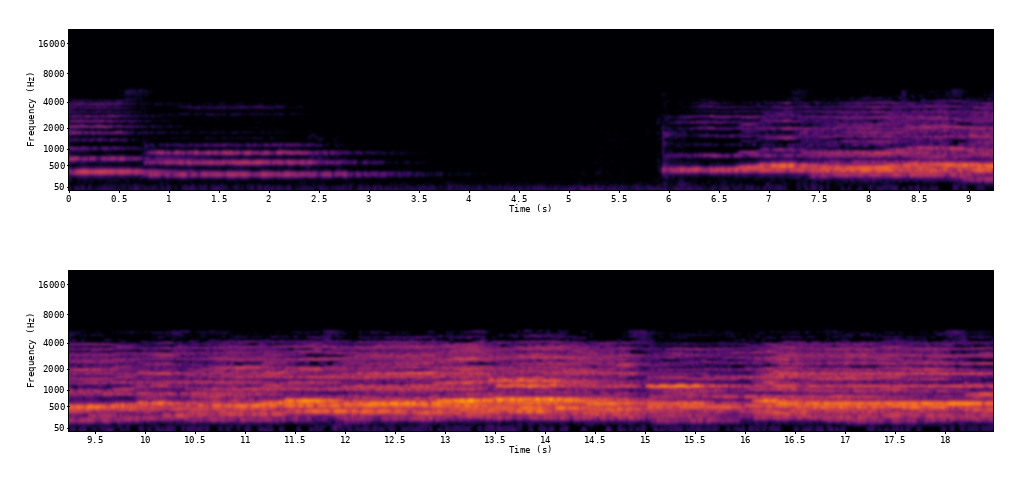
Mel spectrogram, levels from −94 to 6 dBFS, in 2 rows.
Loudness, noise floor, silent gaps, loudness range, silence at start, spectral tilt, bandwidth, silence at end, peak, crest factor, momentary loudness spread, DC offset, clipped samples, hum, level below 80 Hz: -26 LUFS; -83 dBFS; none; 15 LU; 0 s; -6.5 dB/octave; 5.6 kHz; 0 s; -8 dBFS; 20 dB; 16 LU; under 0.1%; under 0.1%; none; -84 dBFS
